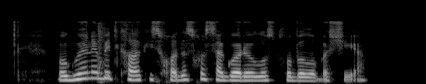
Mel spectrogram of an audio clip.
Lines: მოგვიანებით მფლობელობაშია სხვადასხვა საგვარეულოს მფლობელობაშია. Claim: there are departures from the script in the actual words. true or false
true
